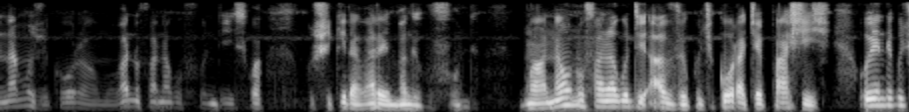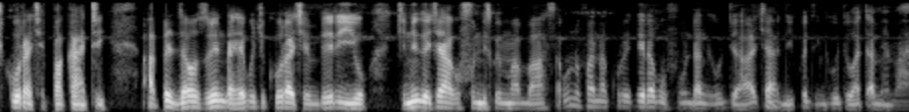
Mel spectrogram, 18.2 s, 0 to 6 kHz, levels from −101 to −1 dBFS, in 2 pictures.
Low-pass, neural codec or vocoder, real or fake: 5.4 kHz; none; real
